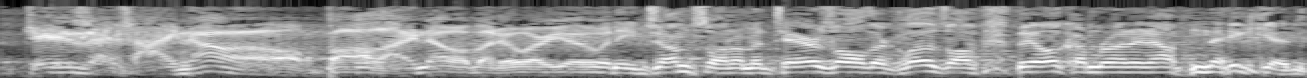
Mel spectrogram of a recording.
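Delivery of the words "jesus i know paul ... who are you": demon voice. Acted. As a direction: answer as a taunting demon. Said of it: "The demon turns around and says".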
